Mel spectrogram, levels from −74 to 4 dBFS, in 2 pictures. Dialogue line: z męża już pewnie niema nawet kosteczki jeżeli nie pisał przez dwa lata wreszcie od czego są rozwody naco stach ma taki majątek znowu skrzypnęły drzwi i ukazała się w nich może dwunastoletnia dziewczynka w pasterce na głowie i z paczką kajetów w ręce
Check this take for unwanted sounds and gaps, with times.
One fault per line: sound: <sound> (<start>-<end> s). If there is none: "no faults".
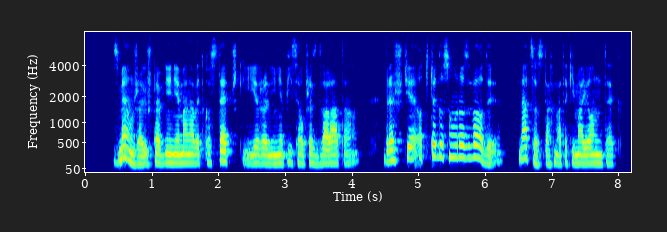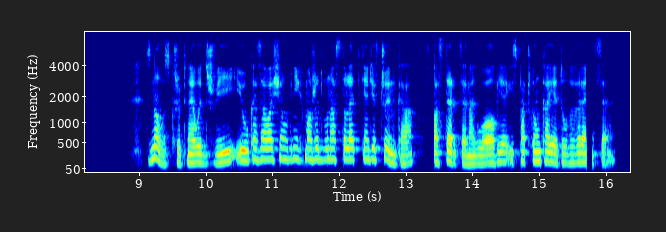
sound: dropout (15.7-15.8 s)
